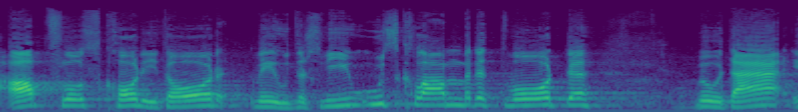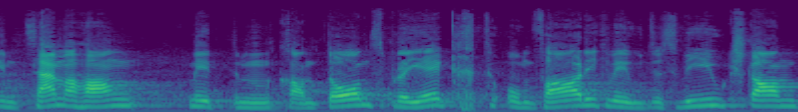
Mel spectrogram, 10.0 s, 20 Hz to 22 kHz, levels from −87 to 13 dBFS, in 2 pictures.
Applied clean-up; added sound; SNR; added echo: none; none; none; none.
